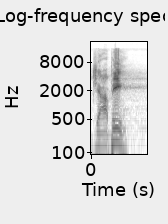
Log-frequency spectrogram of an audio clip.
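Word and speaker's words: Yahvé: soy el que soy aquí ya es un nombre que el pueblo judío no pronuncia ya ve siempre que aparece la palabra ya ve pronuncia señor mi señor adonay ahora dios a moisés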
